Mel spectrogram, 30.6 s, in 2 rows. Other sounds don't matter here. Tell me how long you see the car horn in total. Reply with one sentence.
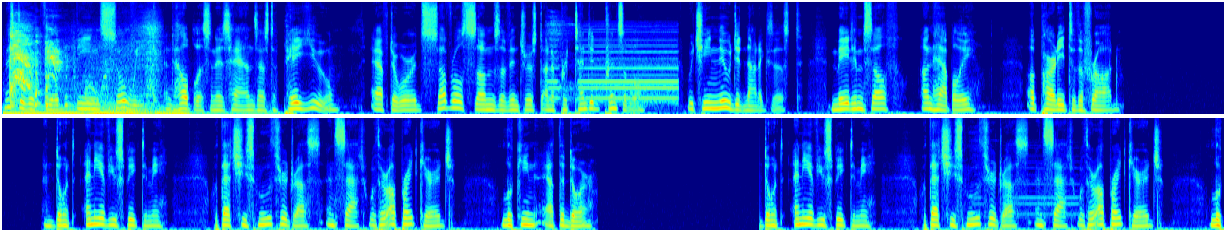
You can hear the car horn for 3 seconds altogether.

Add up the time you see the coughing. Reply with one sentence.
You can hear the coughing for 2 seconds altogether.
